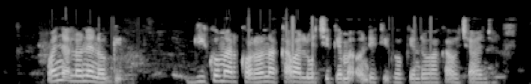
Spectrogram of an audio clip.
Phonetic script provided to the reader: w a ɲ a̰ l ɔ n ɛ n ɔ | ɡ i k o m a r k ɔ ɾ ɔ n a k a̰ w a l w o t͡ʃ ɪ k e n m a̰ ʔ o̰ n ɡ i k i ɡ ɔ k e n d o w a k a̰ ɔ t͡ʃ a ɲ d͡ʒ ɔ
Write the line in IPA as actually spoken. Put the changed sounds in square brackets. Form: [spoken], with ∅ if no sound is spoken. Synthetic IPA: w a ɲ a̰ l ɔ n ɛ n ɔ | ɡ i k o m a r k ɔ ɾ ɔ n a k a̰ w a l w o t͡ʃ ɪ k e [∅] m a̰ ʔ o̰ n [d] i k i ɡ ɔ k e n d o w a k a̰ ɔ t͡ʃ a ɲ d͡ʒ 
